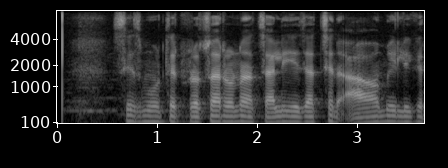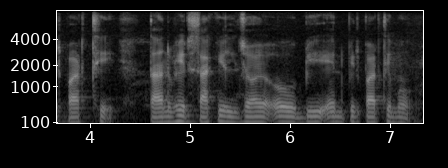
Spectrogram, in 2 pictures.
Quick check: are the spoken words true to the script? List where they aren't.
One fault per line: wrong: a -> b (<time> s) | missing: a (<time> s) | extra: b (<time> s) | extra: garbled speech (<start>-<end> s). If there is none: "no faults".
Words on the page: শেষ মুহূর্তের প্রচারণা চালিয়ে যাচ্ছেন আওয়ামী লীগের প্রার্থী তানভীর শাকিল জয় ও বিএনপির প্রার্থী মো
no faults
